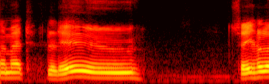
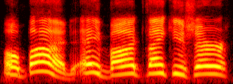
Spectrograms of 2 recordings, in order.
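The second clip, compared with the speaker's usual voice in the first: excited thanks; 7 semitones higher, 4 dB louder, slower than usual. Real, not acted.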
